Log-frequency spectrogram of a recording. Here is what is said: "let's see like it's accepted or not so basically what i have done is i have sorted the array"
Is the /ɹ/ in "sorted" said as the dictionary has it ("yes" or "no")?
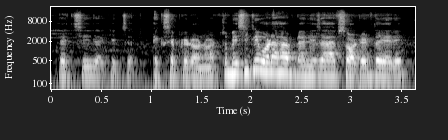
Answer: yes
